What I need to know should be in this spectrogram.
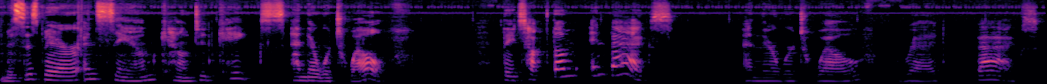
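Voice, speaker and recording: A woman reading a picture book aloud to children, dramatically, moving between hushed whispers and sudden swells. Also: lowish voice, sing-song, extremely slow, a little hiss or hum. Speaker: children's library story reader.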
